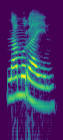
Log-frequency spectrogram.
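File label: "намыраин", Komi-Zyrian, female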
